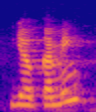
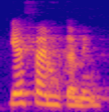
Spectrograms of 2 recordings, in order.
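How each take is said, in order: First: "You're coming?" as a question, pitch climbing on coming; questioning rise through "You're coming?"; rising pitch. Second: "Yes, I am coming" as a confirming statement, falling on coming; settled downward tune on "Yes, I am coming"; falling pitch. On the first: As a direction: let coming lift at the end. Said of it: "मेरी pitch जो है वो rise". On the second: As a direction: let coming drop to close the answer. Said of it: "ये एक falling pitch का". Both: Shown as a demonstration.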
